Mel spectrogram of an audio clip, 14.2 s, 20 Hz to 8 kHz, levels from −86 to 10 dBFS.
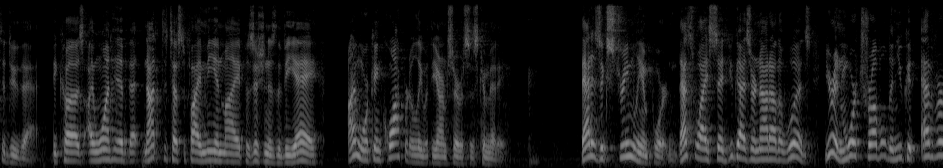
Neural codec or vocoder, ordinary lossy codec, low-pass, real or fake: none; Opus, 64 kbps; 7.2 kHz; real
